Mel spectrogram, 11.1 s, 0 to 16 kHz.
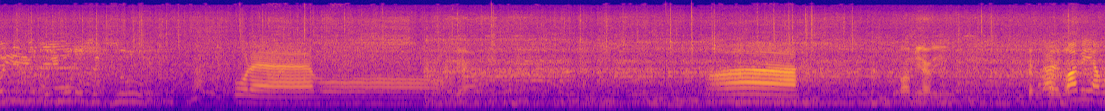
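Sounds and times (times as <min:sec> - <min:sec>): pachinko parlour din: 0:01.9 - 0:05.8, 0:07.1 - 0:08.4, 0:10.2 - 0:11.0.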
